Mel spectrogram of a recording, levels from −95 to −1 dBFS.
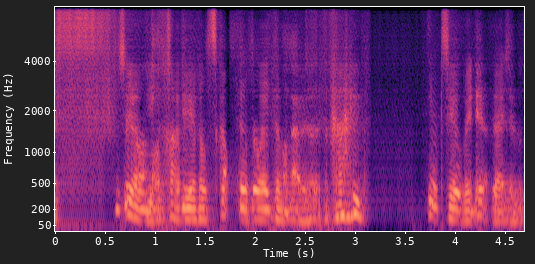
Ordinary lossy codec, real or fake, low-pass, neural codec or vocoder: none; fake; none; codec, 16 kHz, 0.5 kbps, FreqCodec, smaller model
